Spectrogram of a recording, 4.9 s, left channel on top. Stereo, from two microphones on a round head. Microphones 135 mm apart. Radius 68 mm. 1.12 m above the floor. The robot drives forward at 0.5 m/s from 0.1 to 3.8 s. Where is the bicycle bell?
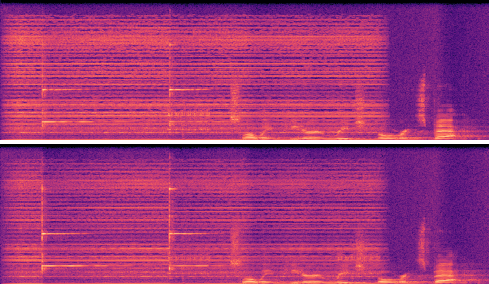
45° right (ahead or behind), 5.5 m; by 2.1 s 50° right (ahead or behind), 4.5 m.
